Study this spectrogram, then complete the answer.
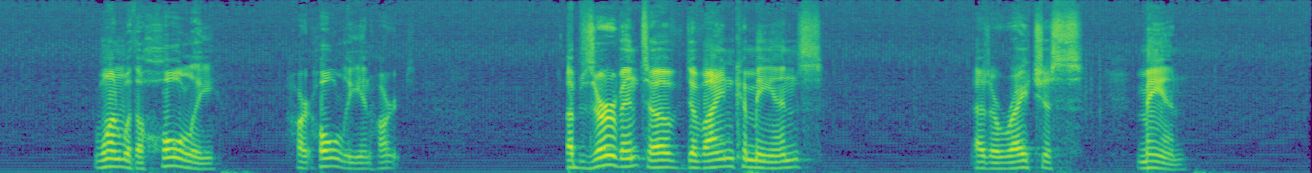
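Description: A man speaks slowly and deliberately through a microphone, in pauses, in an echoing hall.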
